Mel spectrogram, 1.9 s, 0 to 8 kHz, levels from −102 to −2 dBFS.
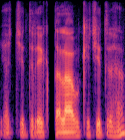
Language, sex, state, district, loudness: Hindi, male, Bihar, East Champaran, -24 LUFS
